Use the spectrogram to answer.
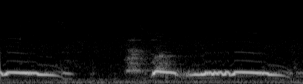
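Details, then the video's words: Eurasian collared dove in the Netherlands cooing: a soft, hollow, low coo, a brief pause, then a longer drawn-out note that swells and fades, with quiet room background. "Ringneckdove cooing, Collared call, dove sound"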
